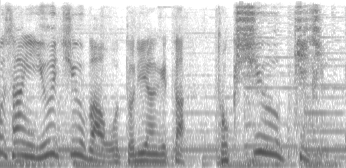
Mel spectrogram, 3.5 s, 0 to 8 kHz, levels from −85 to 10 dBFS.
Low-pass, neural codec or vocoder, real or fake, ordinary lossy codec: 7.2 kHz; none; real; Opus, 24 kbps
